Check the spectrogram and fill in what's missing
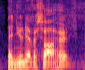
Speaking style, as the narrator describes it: said the sculptor

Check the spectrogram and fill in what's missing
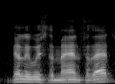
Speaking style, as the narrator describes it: said Israel

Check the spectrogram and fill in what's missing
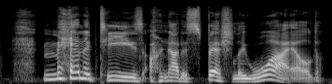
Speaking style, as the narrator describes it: laughed Mr

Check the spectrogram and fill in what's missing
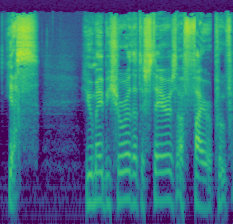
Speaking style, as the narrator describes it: said Mr

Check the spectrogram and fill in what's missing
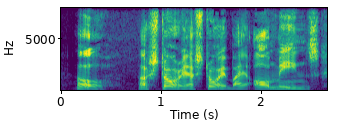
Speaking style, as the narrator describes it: cried the young girls

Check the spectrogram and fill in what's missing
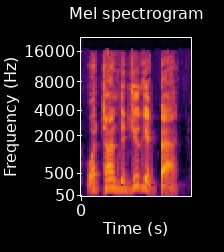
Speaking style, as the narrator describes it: She cried

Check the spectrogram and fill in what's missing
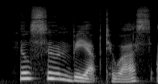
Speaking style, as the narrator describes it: observed Carlos in an unconcerned tone

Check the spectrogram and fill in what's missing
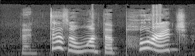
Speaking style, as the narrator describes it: Martha exclaimed incredulously

